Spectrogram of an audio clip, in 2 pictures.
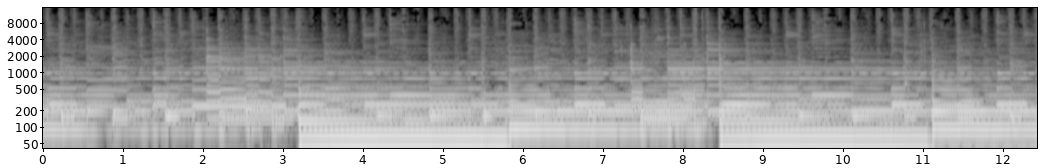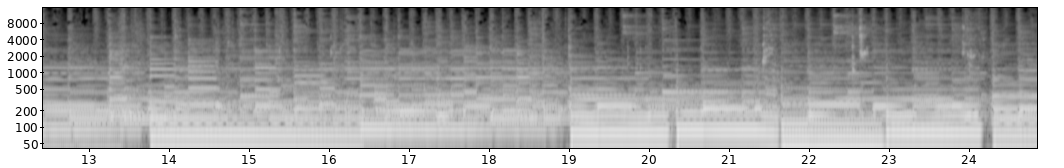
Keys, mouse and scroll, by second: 3.3 click, 6.5 click, 7.2 click, 8.3 click, 9.0 click, 9.3 click, 9.7 click, 12.2 click, 13.7-16.3 drag, 16.6 click, 17.4 click, 18.5 -, 19.1 click, 19.6 middle click, 23.2 click.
